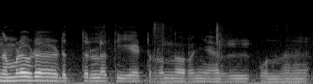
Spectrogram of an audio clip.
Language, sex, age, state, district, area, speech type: Malayalam, male, 45-60, Kerala, Kasaragod, rural, spontaneous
